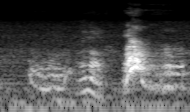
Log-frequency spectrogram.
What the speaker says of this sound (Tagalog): Ang kakain naman ay mga baby dogs dahil tumatahol na to.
